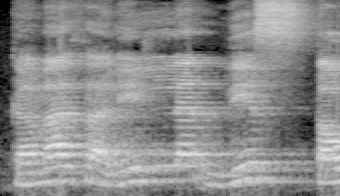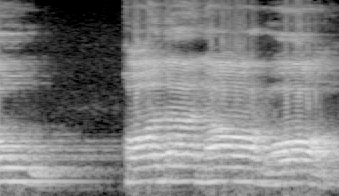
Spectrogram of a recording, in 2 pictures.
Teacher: کے پڑھیں گے، کمثل الذی استوذا، ذا بغیر سیٹی کے اور آگے سین ہے، اس میں سیٹی پیدا کریں گے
